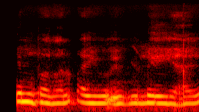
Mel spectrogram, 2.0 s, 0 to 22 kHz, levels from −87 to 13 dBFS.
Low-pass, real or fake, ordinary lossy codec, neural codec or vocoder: 19.8 kHz; fake; none; vocoder, 44.1 kHz, 128 mel bands, Pupu-Vocoder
